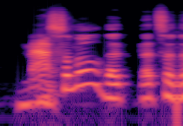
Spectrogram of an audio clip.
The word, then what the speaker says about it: Massimo: they away like Massimo or Maximo like it's not even that hard pronounced like Massimo people tell me like what's your name okay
